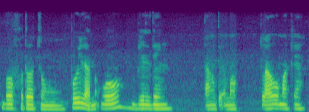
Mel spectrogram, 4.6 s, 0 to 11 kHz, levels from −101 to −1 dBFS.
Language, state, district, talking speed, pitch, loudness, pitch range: Kokborok, Tripura, West Tripura, 140 wpm, 115 Hz, -20 LUFS, 105-120 Hz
